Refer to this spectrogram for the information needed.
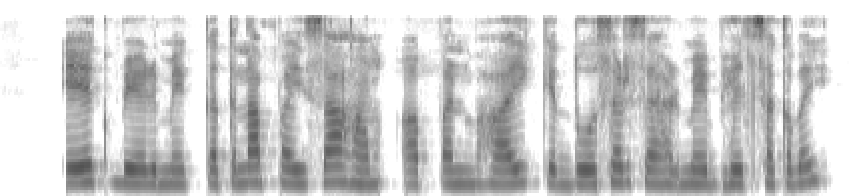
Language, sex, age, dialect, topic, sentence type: Magahi, female, 46-50, Central/Standard, banking, question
